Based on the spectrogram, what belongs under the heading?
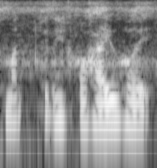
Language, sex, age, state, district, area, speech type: Assamese, female, 45-60, Assam, Tinsukia, rural, spontaneous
